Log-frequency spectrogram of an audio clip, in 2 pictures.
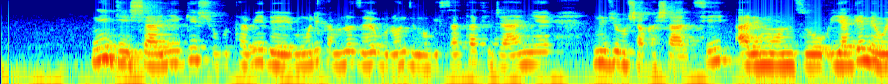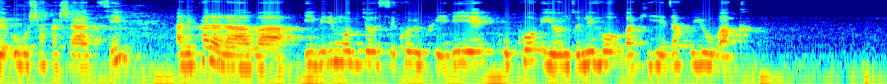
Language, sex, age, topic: Rundi, female, 25-35, education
